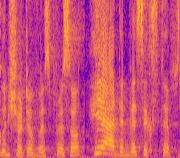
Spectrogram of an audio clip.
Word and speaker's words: espresso: Espresso, not espresso as some people pronounce it.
